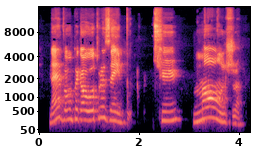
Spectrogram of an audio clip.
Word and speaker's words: tu manges: Tu manges, você come. E aí eu não pronuncio nem o e, nem o s.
